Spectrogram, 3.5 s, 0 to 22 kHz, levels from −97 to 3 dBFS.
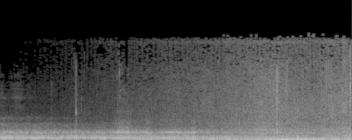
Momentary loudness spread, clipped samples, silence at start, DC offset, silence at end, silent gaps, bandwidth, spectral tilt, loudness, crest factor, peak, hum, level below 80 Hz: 4 LU; under 0.1%; 0 s; under 0.1%; 0 s; none; 17 kHz; -5 dB/octave; -27 LUFS; 20 dB; -6 dBFS; none; -42 dBFS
